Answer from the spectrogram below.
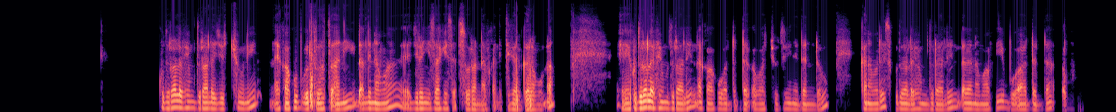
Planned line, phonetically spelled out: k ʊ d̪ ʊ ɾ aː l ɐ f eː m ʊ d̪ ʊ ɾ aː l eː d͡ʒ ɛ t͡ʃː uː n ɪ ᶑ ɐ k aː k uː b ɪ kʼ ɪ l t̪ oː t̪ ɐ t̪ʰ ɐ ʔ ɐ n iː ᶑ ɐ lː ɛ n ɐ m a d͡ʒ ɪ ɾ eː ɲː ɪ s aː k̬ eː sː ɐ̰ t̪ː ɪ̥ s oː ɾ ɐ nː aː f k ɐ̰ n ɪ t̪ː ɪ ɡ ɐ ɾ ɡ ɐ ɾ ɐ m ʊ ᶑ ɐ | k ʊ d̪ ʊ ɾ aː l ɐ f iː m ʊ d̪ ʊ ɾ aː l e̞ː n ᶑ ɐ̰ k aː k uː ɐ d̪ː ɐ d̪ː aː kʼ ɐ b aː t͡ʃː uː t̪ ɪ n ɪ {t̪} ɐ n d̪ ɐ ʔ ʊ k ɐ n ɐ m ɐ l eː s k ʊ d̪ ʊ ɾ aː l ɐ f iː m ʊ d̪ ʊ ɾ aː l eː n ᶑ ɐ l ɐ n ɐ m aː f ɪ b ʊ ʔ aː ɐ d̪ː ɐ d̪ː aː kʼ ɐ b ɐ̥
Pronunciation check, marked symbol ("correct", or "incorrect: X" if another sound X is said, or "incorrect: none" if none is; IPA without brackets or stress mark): incorrect: d̪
